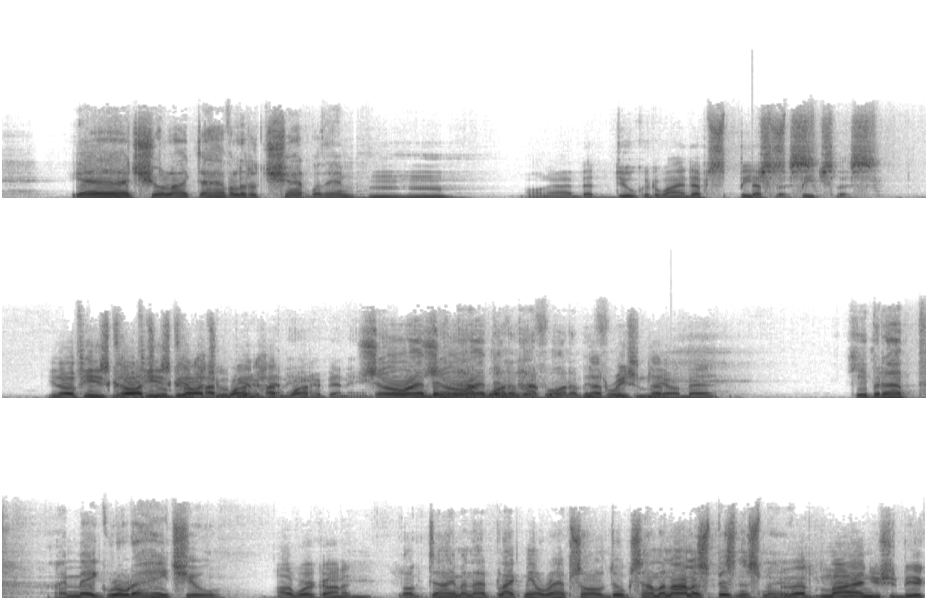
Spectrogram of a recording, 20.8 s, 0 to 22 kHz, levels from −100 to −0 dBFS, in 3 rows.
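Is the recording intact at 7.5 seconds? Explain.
No. A doubled audio track runs from 5.63 to 11.95 s, likely because the sound is captured a second time through a slower path. A dry, full-band copy trails about half a second behind at roughly equal level, starting and stopping abruptly.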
